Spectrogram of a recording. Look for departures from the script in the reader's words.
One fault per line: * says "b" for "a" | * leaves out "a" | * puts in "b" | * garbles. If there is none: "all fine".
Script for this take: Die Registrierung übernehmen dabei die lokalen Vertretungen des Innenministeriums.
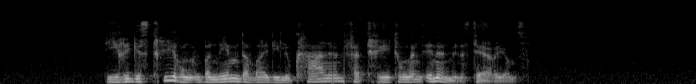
* leaves out "des"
